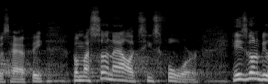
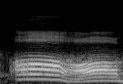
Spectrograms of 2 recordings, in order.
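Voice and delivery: loud drawn-out aww along with the crowd; touched aww; 8 dB louder than usual. Shown as a demonstration. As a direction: lead the group aww. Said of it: "let's try that on the count of three".

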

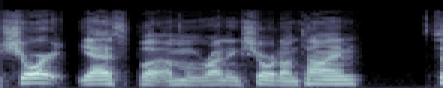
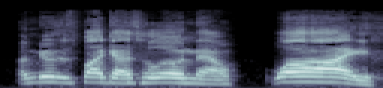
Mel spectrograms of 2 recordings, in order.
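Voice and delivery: louder, higher cry of mock despair; loud dismay; 5 semitones higher, 6 dB louder than usual. Real, not acted. Left alone after brother hung up, louder and higher. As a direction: wail at being left alone.

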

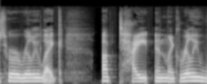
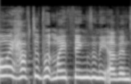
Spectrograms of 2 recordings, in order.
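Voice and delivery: frantic woman; 10 semitones higher than usual. Retold or imitated. Sarah Jessica Parker freaks out.

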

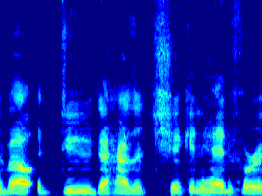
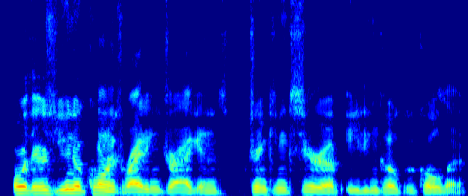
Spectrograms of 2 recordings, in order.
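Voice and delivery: ordinary talk

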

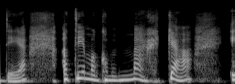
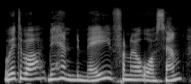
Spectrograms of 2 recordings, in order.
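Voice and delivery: ordinary talk, nothing marked

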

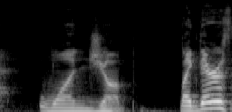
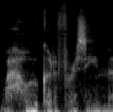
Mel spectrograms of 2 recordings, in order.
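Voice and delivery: sarcastic whisper; 4 semitones lower, 3 dB quieter than usual. Real, not acted.

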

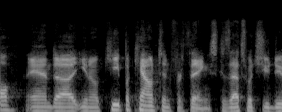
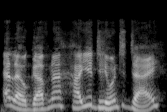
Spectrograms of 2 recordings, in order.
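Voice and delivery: a hint of a British greeting; mock posh British accent; 7 semitones higher, 3 dB louder than usual. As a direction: tip your hat in a light British accent. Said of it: "Oh, that wasn't an accent".

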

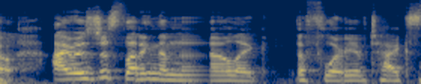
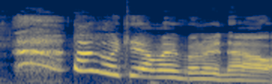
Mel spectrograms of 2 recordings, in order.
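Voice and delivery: laughing; 12 semitones higher, 5 dB louder than usual. Real, not acted. Recalling friend's flood of messages.

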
